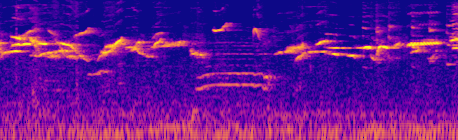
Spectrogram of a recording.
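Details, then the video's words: Provoking song of an Oriental magpie-robin for riling up other magpie-robins: sweeping whistled slurs, then a short passage of steady, layered tones, then more rapid whistling. "KACER PANCINGAN EMOSI BURUNG KACER MANAPUN DAN JENIS APAPUN"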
